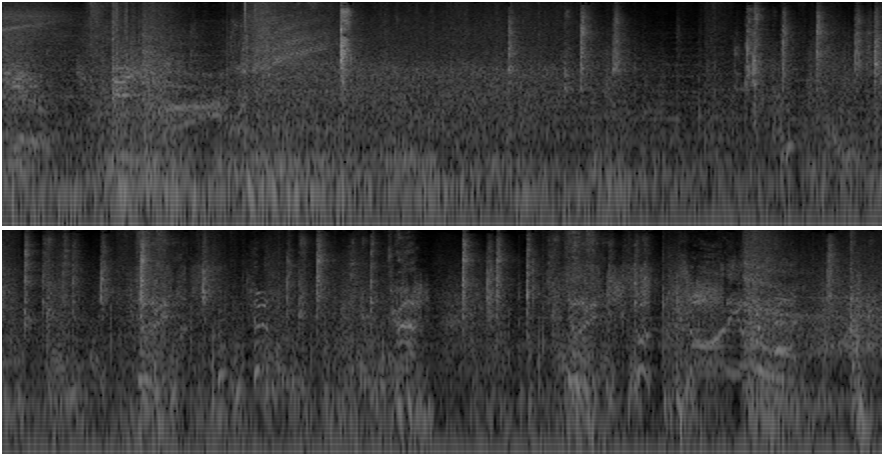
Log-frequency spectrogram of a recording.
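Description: Video game fighting sounds, with hits and blasts, play throughout.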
